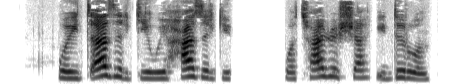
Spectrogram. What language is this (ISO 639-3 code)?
abk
